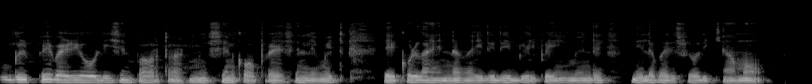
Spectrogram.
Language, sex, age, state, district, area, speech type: Malayalam, male, 18-30, Kerala, Wayanad, rural, read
